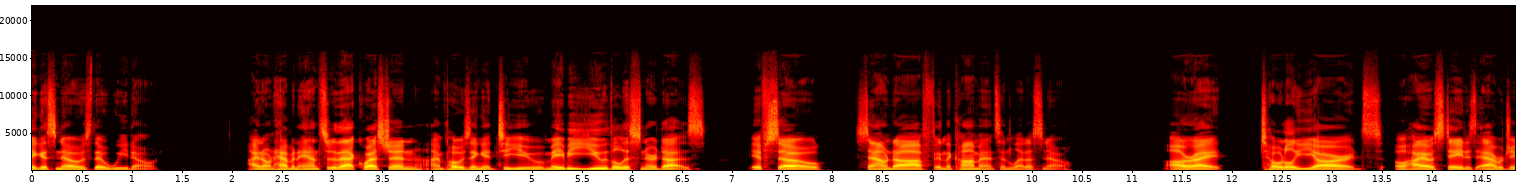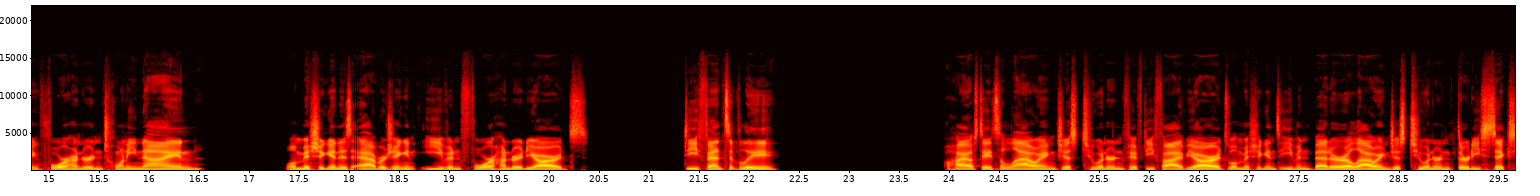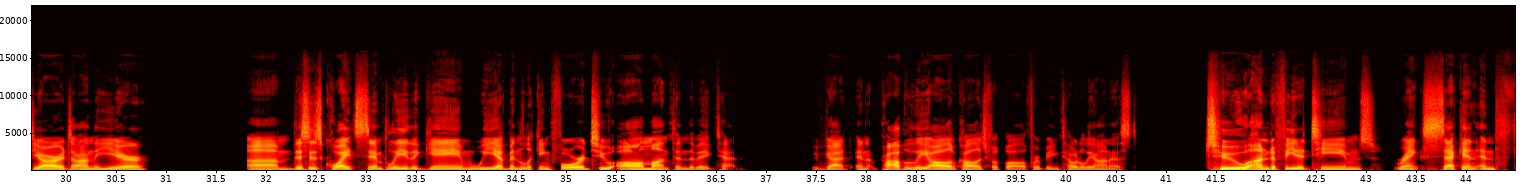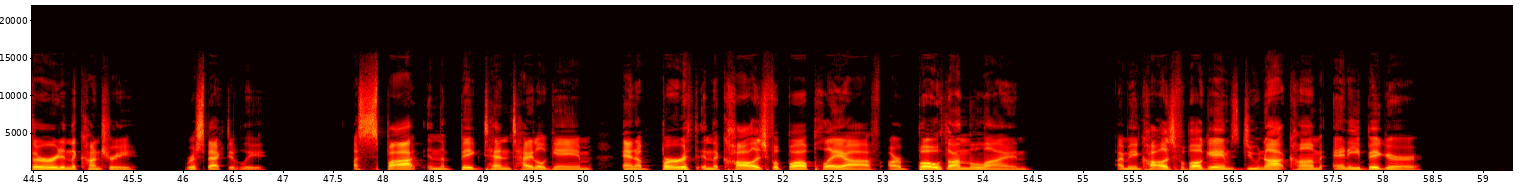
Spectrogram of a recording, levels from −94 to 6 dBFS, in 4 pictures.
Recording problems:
abrupt cut into speech; at the start

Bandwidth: 16 kHz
